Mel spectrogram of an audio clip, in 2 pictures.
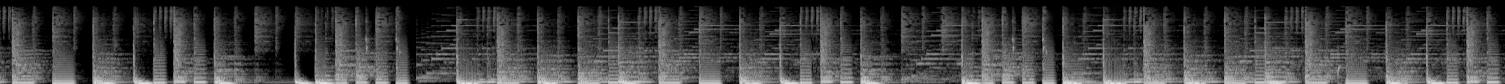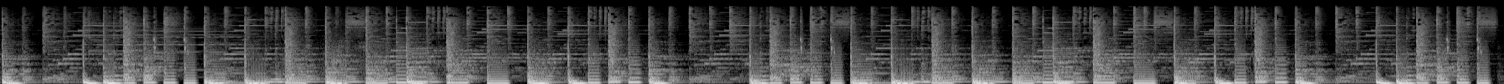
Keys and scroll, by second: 18.9 ctrl+space.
